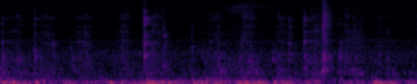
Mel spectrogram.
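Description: Near silence with faint handling sounds: light rubbing and a few soft clicks.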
